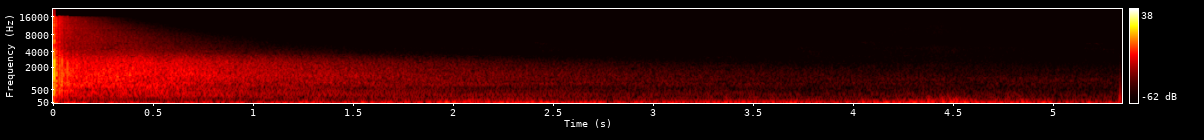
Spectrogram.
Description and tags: clap at saltdean tunnel 6
Clapping in echoey spots to map the reverb. This means you can use it make your own convolution reverbs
